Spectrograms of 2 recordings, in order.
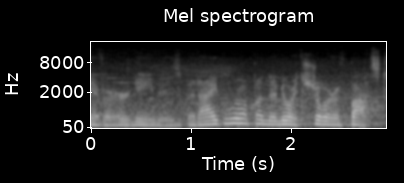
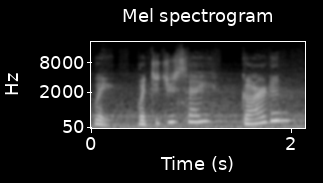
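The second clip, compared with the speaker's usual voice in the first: sharply higher, louder double take; surprised; 8 semitones higher, 5 dB louder than usual. Acted. Detective catching the suspect's slip, sharply surprised. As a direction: pounce on the slip, startled.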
